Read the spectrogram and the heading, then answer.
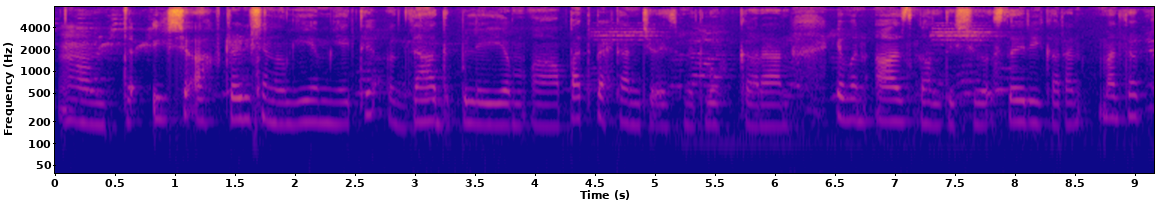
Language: Kashmiri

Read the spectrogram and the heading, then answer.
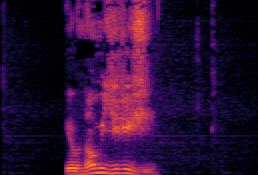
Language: Portuguese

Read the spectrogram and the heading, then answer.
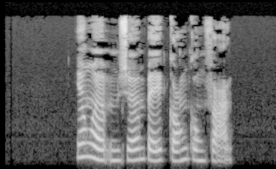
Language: Cantonese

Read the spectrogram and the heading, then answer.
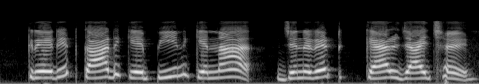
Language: Maithili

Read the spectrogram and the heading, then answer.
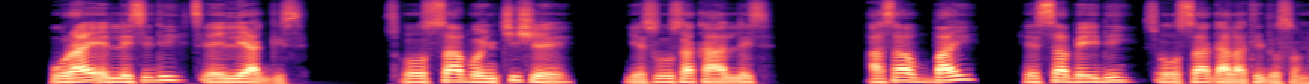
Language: Gofa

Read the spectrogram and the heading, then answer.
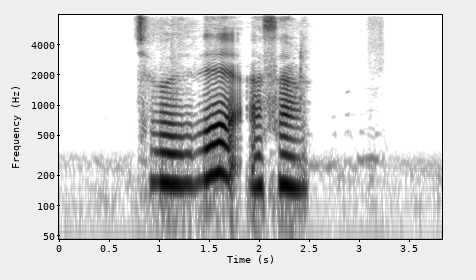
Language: Santali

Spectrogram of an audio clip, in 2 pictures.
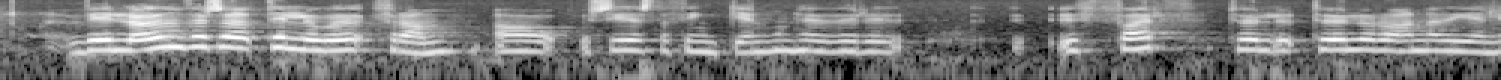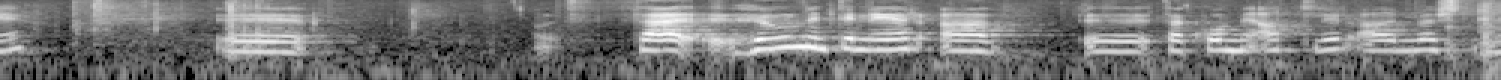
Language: Icelandic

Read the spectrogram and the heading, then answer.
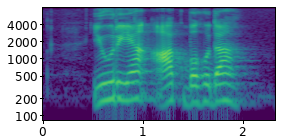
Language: Kannada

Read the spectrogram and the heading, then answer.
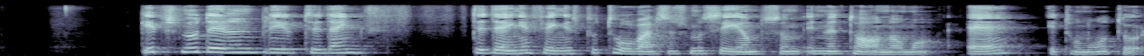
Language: Danish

